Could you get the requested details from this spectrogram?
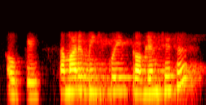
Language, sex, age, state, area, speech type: Gujarati, female, 30-45, Gujarat, urban, conversation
